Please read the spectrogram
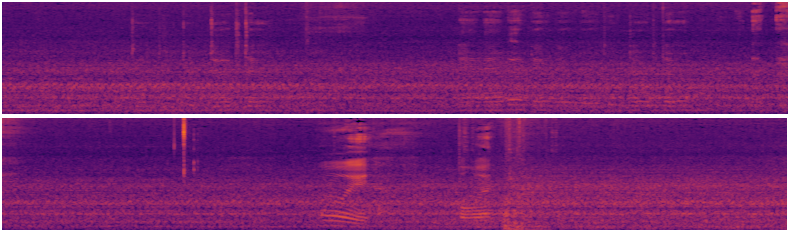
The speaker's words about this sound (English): So I'm driving very slow. I'm actually going the speed limit on a highway, which I'm sure is going to piss off a lot of cars behind me.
